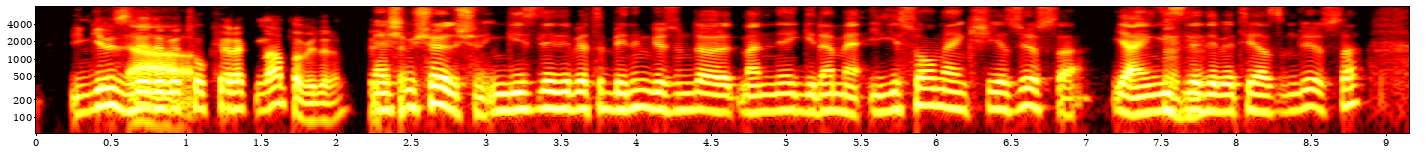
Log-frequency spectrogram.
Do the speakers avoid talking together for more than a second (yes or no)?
yes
